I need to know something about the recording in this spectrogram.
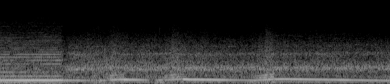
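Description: A race car engine blips and revs up sharply as it shifts down through the gears.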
